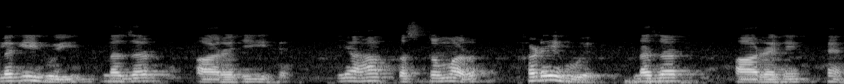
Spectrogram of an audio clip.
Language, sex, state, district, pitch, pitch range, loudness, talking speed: Hindi, male, Rajasthan, Bikaner, 140 Hz, 125-160 Hz, -17 LUFS, 100 wpm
